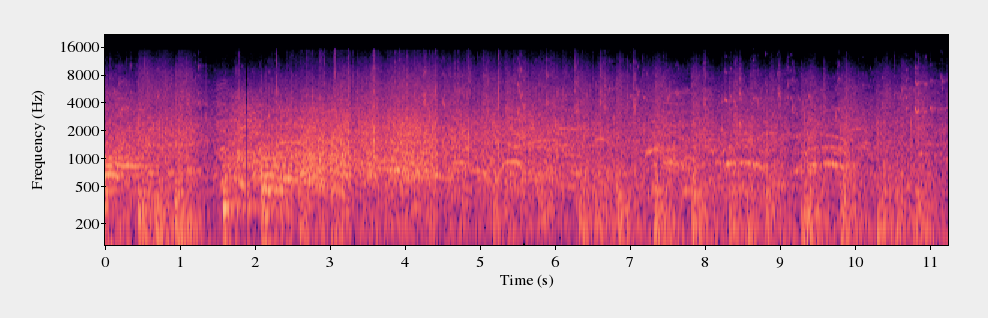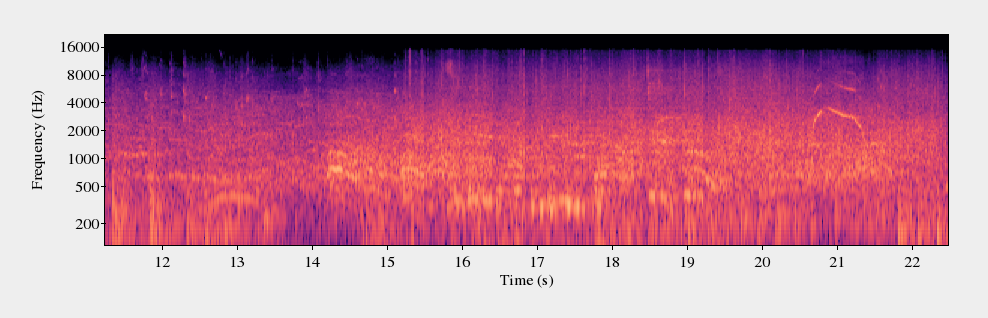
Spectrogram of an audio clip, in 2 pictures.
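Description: A large indoor crowd murmurs and cheers, echoing in a big hall.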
